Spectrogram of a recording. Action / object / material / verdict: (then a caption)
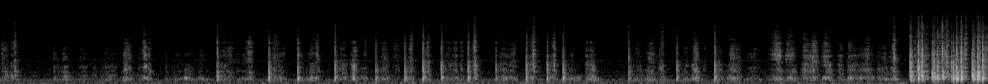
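tap / printed cardboard game box / cardboard / none. Fingertips and nails trace, tap and scratch the glossy lid of a hollow, printed-cardboard Candy Land board game box lying flat on a wooden floor. The result is a fast, irregular run of short, dry taps with a hollow low-mid body, mixed with soft scratching. It ends in a louder burst of bright, rough scratching.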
